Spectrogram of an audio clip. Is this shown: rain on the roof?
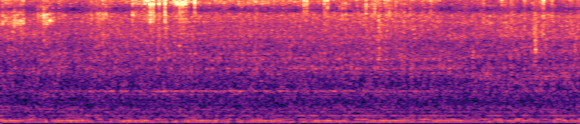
no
